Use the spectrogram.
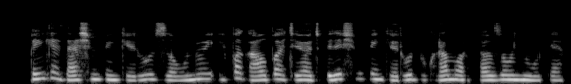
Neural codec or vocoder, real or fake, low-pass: none; real; 7.2 kHz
